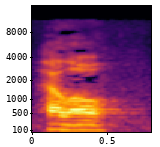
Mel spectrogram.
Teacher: our flat intonation basically sends a message that we really are uninterested or not very concerned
